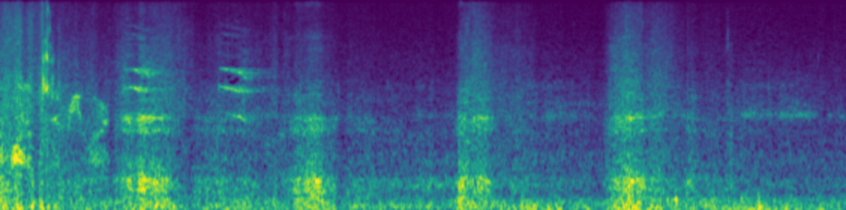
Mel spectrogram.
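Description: A deer's hooves rustle through dry leaves nearby.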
